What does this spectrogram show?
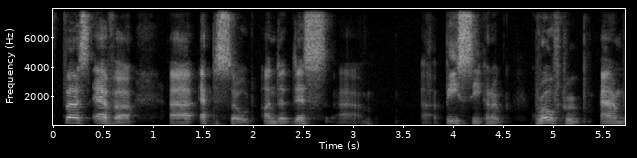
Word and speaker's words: BESEA: ever pilot episode of BC.cc. I actually didn't know how to pronounce BESEA, so it's good to know it's BC. I didn't know if it was BESEA or something.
